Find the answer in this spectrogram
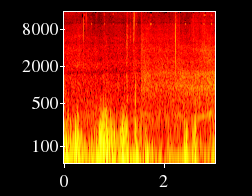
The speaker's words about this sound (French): Il souffle là un vent, une brise légèrement tiède.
